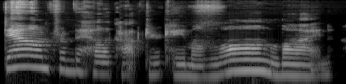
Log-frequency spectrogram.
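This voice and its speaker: A woman storyteller reading a children's story aloud, expressively, with deliberate dramatic emphasis. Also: mid-range voice, animated, a bit bright.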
